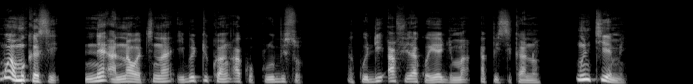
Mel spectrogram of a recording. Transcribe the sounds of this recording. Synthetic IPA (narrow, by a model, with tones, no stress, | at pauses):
mʊ̃˦a˨mʊ̃˦kʰa˨se˨ | n̩˨˦nɛ̃˦ʔa˨nã˦wɔ˨t͡ɕʰɪ˦nã˦ʔi˨be˦tʰu˦kʰã˦a˦kʰɔ˨kʰʊ˨ɾo˦bi˦sʊ˨ | a˨kʰo˨di˦ʔa˦fɪ˨˦a˦kʰɔ˨jɛ˦æ˨d͡ʑᶣu˨mã˦a˦pi˨si̥˨kʰa˦nʊ̃˦ | mʊ̃˦n̩˦tʰi˦e˨mɪ̰̃˨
